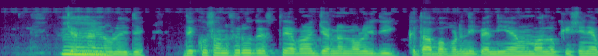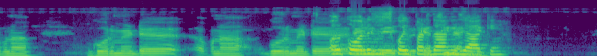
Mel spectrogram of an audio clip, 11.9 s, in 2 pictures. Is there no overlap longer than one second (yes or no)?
no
